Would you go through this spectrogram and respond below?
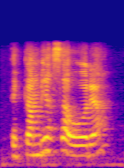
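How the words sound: The pitch rises at the end. It is a yes-or-no question. "Y le cambié el tono. Tiene entonación ascendente"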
